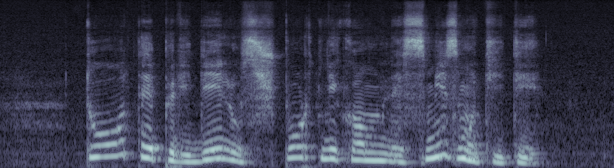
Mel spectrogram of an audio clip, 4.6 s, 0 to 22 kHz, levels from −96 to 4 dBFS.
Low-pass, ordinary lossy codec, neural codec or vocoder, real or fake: none; none; vocoder, 44.1 kHz, 128 mel bands, Pupu-Vocoder; fake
